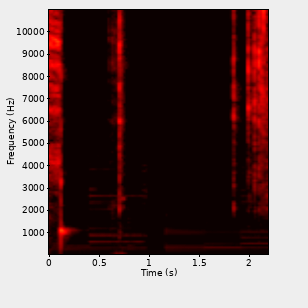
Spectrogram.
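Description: Intro sound effects over soft background music with held notes: a sharp pop with a short ring just after the start, the loudest sound, then a softer low thump, and a quick flurry of clicks near the end.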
